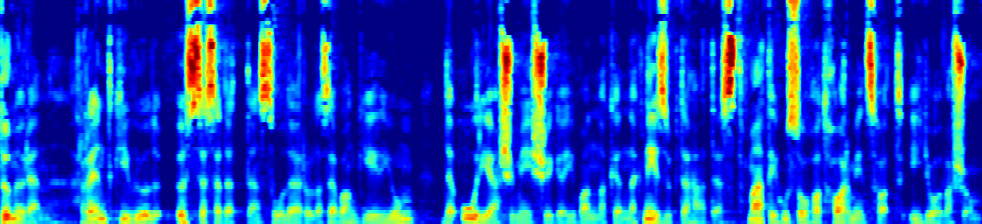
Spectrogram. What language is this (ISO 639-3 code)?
hun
